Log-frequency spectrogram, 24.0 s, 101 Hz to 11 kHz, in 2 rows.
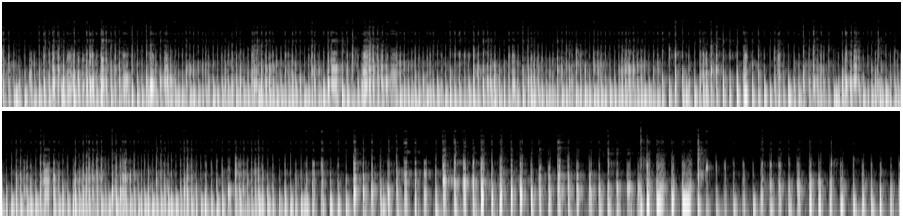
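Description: Nine-string electric guitar (the home-built 'Future Lute') played through a 1-watt amp driving an Ampeg 8x10 bass cabinet. Dense picked notes ring over a steady low drone; about 16 seconds in the drone drops out and quick, choppy repeated notes follow.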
